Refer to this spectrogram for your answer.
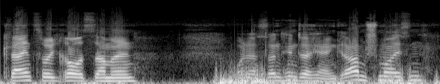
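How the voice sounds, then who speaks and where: With loud background noise, a man talks at a moderate pace in a dry sound with no echo. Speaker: gardener vlogger. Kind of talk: casual vlog chat. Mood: annoyed at slugs, casual. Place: garden. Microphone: phone near.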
